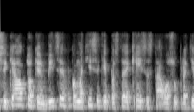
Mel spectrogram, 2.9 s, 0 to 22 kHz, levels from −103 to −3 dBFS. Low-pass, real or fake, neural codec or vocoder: 7.2 kHz; real; none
